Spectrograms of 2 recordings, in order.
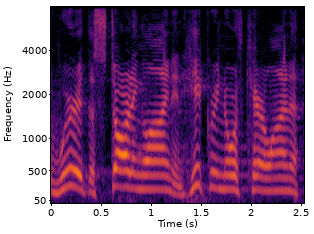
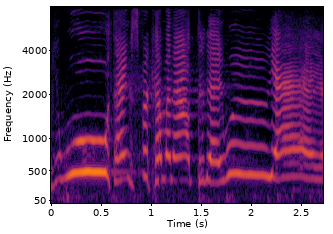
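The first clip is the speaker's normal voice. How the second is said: high, bubbly cheerleader squeals; cheering Girl Scouts; 12 semitones higher than usual. Retold or imitated. Girl Scouts cheering runners on, high and squealy. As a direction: squeal it like a little girl waving a banner. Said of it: "little group of Girl Scouts waving little banners going".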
